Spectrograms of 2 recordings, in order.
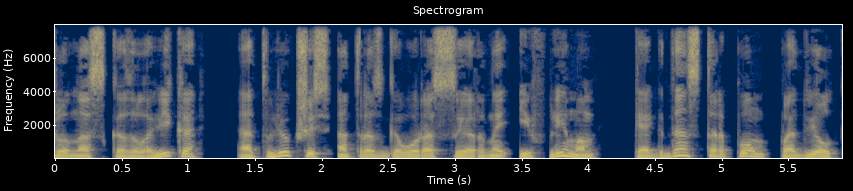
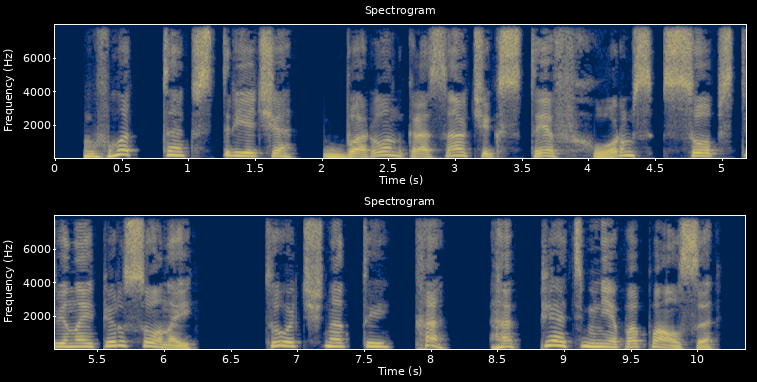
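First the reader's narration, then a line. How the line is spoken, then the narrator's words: Laughing. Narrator (Russian): засмеялась она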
